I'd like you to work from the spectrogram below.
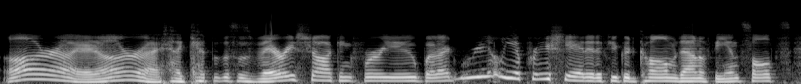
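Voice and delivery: loud and firm, talking over the captive's yelling. Acted. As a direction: raise the voice to cut through the insults. Calming a shouting captive.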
